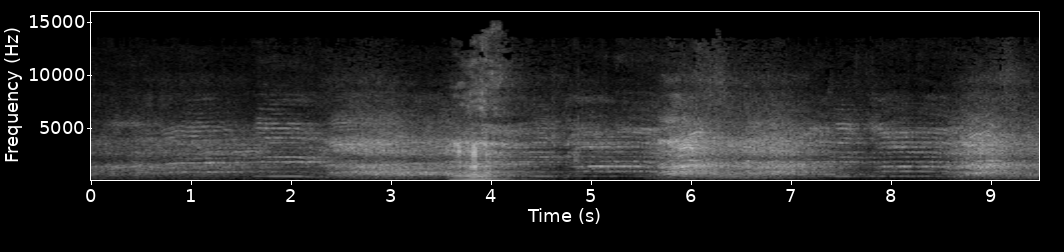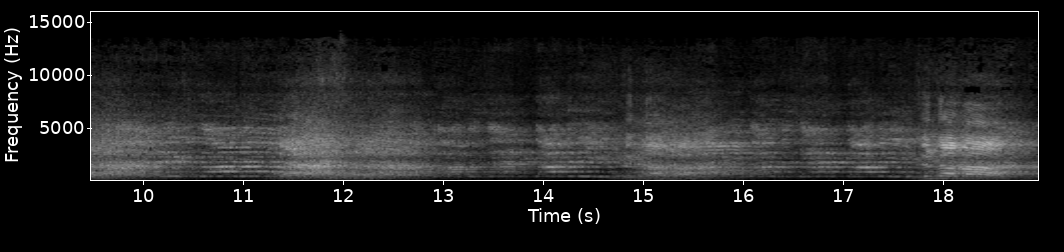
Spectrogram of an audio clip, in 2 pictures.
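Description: An elderly man speaks forcefully into a microphone, his voice rising and falling in bursts over loudspeakers.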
